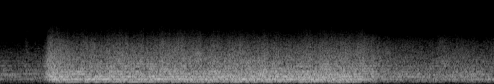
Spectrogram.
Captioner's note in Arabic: هدير محركات الطائرة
